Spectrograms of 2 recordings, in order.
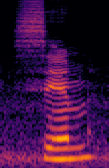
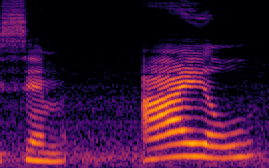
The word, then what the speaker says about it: simile: I might start to pronounce it with sim-ile.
